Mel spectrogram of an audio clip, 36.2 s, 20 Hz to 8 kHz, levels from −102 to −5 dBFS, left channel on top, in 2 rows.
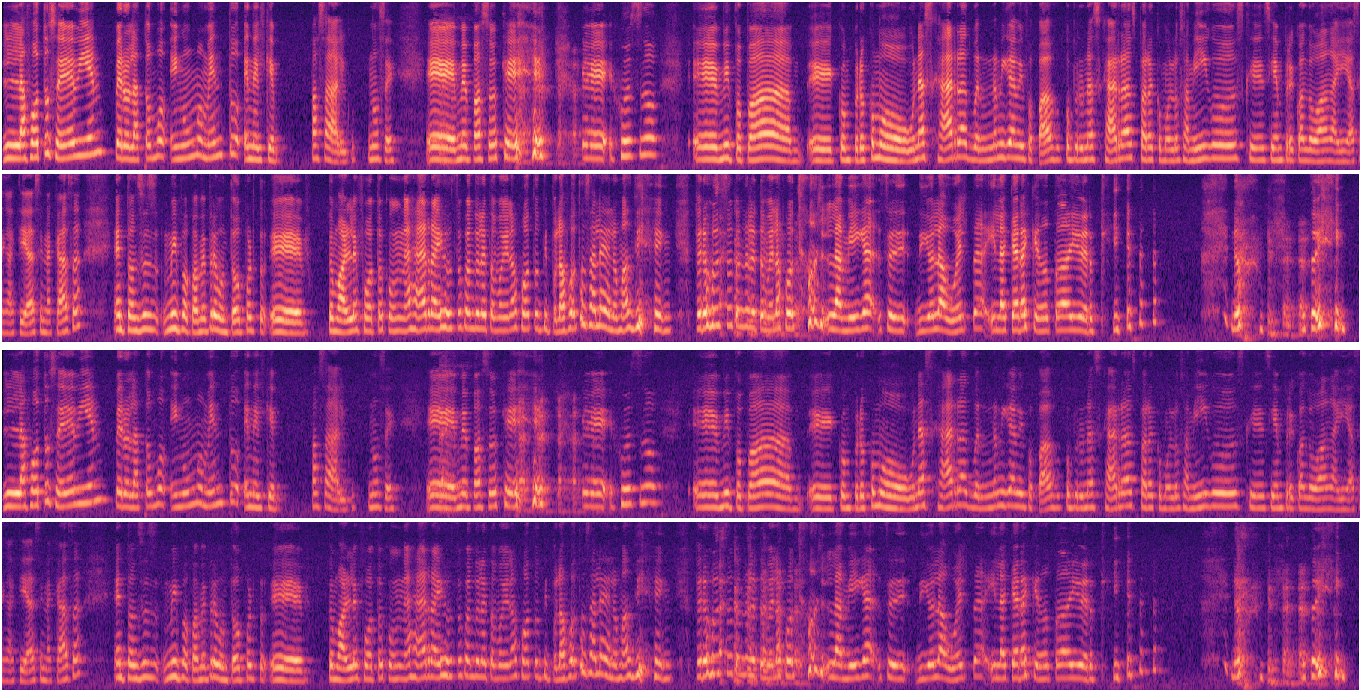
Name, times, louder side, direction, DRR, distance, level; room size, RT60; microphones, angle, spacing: voice 1, 0.0-3.7 4.1-4.6 4.9-5.2 5.6-7.3 7.7-8.7 9.2-22.2 22.5-33.2 34.1-34.7 35.6-36.0, left 5 dB, 45° left, 0.5 m, -23 dB
voice 2, 6.9-8.0 28.0-28.8 34.5-35.7, right 1 dB, 15° right, 3.0 m, -37 dB
12.5 x 5.3 x 2.9 m
head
